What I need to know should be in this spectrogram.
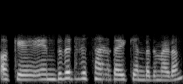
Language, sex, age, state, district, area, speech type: Malayalam, female, 30-45, Kerala, Thrissur, rural, conversation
